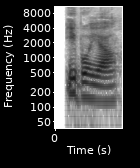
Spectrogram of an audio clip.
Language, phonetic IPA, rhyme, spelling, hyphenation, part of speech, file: Hungarian, [ˈibojɒ], -jɒ, Ibolya, Ibo‧lya, proper noun, Hu-Ibolya.ogg
- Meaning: a female given name, equivalent to English Violet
